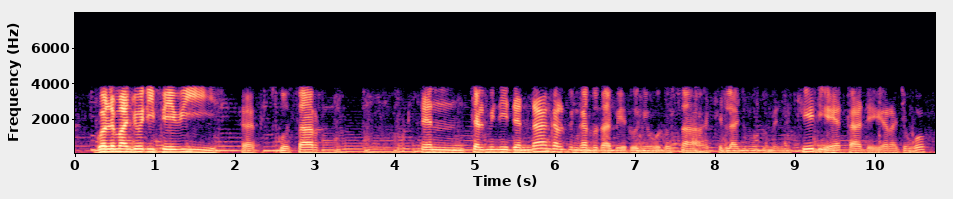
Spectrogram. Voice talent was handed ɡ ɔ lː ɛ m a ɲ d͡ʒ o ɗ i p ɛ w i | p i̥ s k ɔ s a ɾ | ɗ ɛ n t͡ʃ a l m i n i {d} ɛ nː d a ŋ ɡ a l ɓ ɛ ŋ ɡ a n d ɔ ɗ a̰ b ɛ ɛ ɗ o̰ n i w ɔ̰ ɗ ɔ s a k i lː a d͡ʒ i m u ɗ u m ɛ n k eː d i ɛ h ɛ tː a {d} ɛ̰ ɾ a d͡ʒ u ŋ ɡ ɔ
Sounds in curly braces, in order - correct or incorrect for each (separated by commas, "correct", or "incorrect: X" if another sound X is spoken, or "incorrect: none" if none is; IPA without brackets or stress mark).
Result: correct, correct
